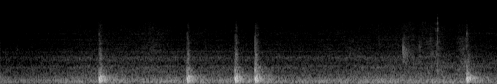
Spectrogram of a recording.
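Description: Pen tip on an interactive whiteboard's surface while writing: about five light knocks at irregular intervals, over a steady low hum.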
